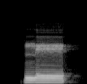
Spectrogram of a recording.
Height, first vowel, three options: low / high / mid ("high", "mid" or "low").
mid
